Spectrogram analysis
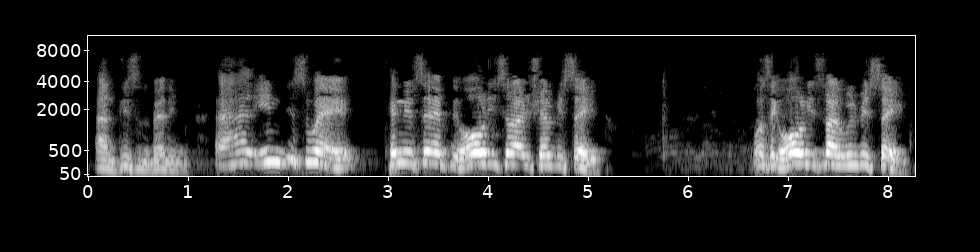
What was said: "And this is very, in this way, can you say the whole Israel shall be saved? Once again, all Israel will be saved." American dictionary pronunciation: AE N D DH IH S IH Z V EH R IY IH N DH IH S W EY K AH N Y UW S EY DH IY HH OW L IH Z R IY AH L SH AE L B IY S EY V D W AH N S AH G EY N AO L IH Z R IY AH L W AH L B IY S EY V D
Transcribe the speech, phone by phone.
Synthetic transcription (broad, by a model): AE N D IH S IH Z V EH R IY IH N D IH S W EY K AH N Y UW S EY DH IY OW L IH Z R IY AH L SH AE L B IY S EY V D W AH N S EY AO L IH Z R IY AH L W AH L B IY S EY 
